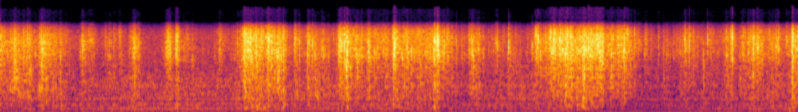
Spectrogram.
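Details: Indoors, crackling, crinkling and pattering noises come in bursts over a steady low hum, with no animal voice heard.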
